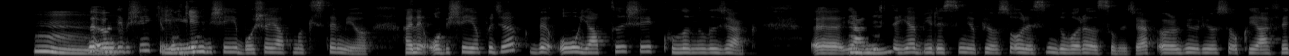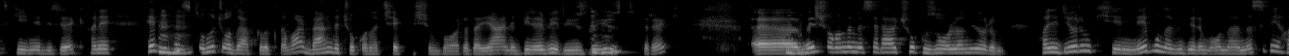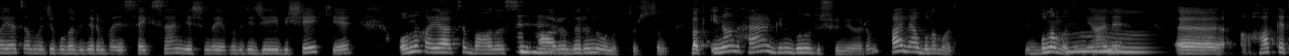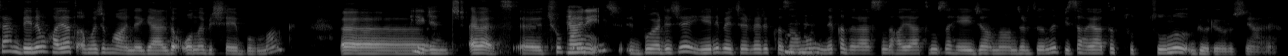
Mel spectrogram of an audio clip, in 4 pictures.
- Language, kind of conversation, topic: Turkish, unstructured, Hangi yeni becerileri öğrenmek seni heyecanlandırıyor?
- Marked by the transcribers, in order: distorted speech; other background noise; tapping; unintelligible speech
